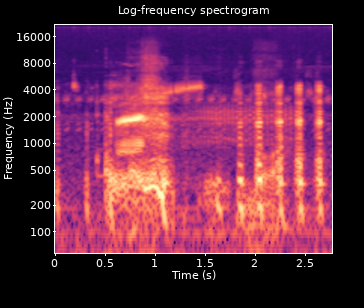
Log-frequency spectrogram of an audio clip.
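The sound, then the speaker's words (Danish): A frog croaks loudly in a drawn-out, raspy burst, followed by a series of shorter, rhythmic croaks and clicks, with no voices present. “Hørte du lige den frø?”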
